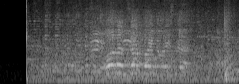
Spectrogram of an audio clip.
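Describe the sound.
A busy Greek market ambience bursts in suddenly, with a steady wash of crowd chatter and overlapping voices, plus occasional clatter and a thin whistling tone in the mix.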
